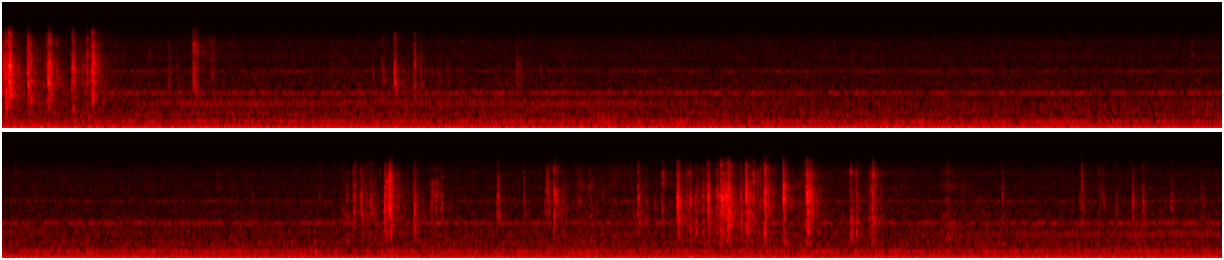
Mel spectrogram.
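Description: Computer keyboard typing in short bursts: a few keystrokes at the start, a single one about two seconds in, then a quick run of keystrokes from about eight to ten and a half seconds in, over a steady faint hum.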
